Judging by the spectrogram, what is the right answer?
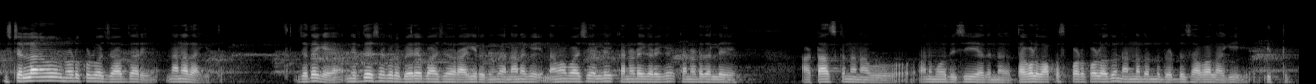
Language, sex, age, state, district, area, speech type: Kannada, male, 30-45, Karnataka, Chikkaballapur, urban, spontaneous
